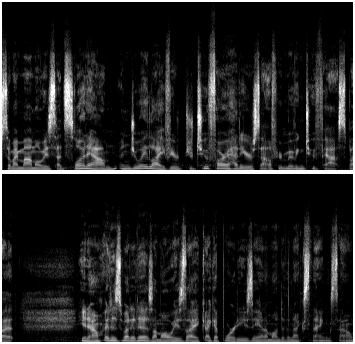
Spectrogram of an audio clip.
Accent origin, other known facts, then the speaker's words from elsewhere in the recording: Philadelphia, Pennsylvania, United States; This is my hometown, Philadelphia. Philly, right? Born and raised.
